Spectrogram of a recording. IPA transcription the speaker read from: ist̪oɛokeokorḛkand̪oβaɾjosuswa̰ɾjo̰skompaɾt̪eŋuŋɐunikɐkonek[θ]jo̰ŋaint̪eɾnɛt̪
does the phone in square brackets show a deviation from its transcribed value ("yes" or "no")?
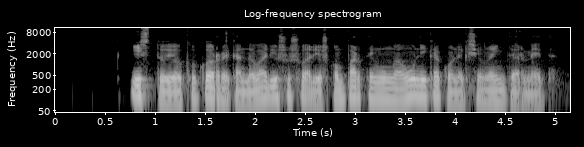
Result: yes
